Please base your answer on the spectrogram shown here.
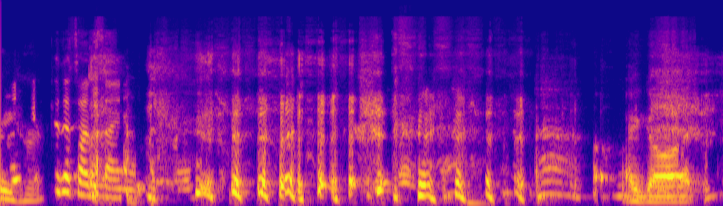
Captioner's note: laughter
